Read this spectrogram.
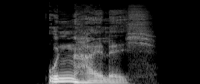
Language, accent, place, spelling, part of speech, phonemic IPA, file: German, Germany, Berlin, unheilig, adjective, /ˈʊnˌhaɪ̯lɪç/, De-unheilig.ogg
- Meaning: unholy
